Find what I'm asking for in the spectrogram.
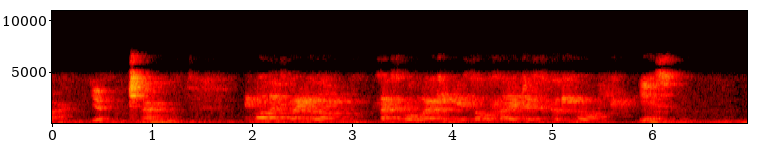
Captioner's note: audio distorts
